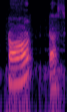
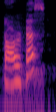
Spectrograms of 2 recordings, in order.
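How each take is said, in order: First: टॉर्टस split in two, टॉर, then टस; syllable by syllable. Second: Said in the usual way. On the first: Shown as a demonstration. Teacher modelling a new word for students, syllable by syllable. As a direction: break टॉर्टस after टॉर, both parts loud. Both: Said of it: "आप इनको repeat कीजिए".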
